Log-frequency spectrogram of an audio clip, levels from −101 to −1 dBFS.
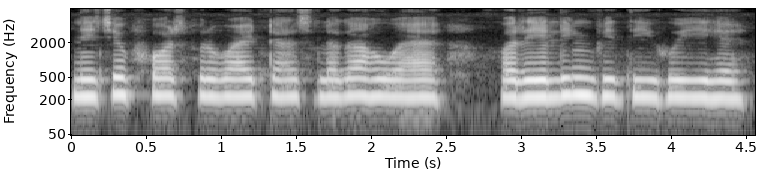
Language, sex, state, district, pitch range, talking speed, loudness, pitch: Hindi, female, Jharkhand, Palamu, 225-230 Hz, 185 wpm, -15 LUFS, 230 Hz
